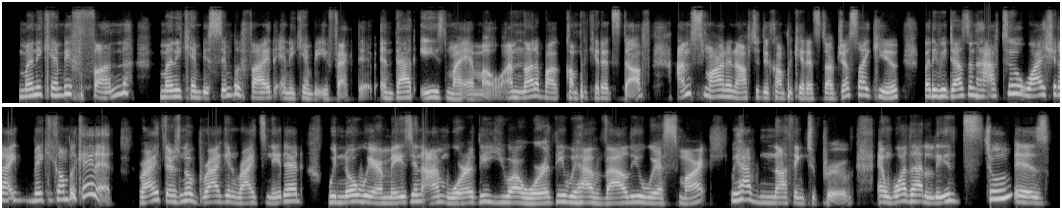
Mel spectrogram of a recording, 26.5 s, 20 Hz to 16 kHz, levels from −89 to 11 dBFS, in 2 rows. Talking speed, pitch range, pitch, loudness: 170 wpm, 160-215 Hz, 185 Hz, -16 LUFS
